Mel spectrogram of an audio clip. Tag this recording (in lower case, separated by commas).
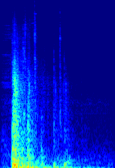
door, home sounds, slam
